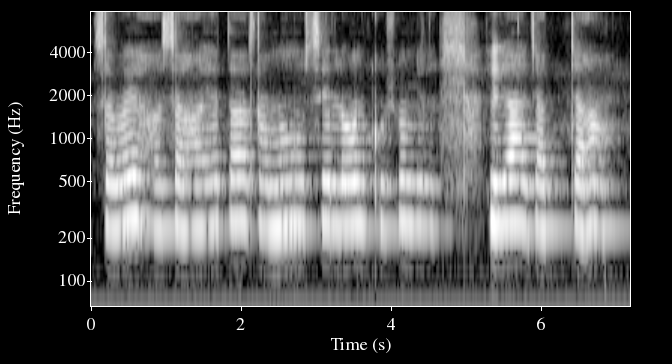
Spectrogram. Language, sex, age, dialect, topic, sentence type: Magahi, female, 18-24, Northeastern/Surjapuri, banking, question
